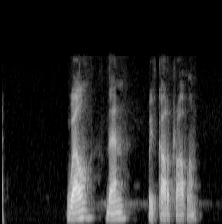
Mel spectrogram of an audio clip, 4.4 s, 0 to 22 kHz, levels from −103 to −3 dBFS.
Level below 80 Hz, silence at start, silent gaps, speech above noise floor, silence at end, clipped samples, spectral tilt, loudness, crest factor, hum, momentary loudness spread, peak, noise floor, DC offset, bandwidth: -70 dBFS; 0.05 s; none; 62 dB; 0.55 s; under 0.1%; -4 dB/octave; -25 LUFS; 24 dB; none; 21 LU; -4 dBFS; -86 dBFS; under 0.1%; 7.8 kHz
